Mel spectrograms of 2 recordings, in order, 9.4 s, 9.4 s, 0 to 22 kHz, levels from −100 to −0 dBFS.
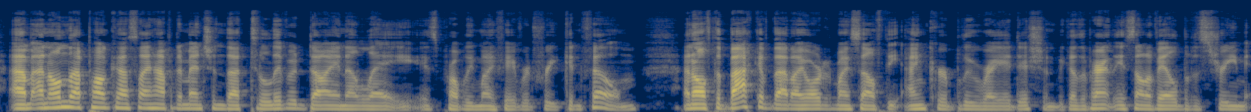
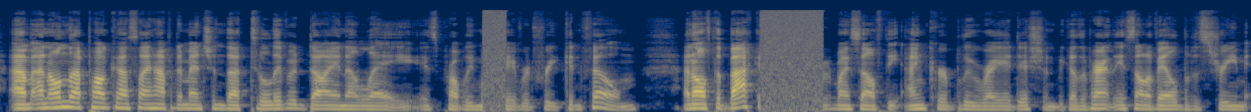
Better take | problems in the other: first | audio cutting out; filled with static; at 3.5 s and at 5.5 s

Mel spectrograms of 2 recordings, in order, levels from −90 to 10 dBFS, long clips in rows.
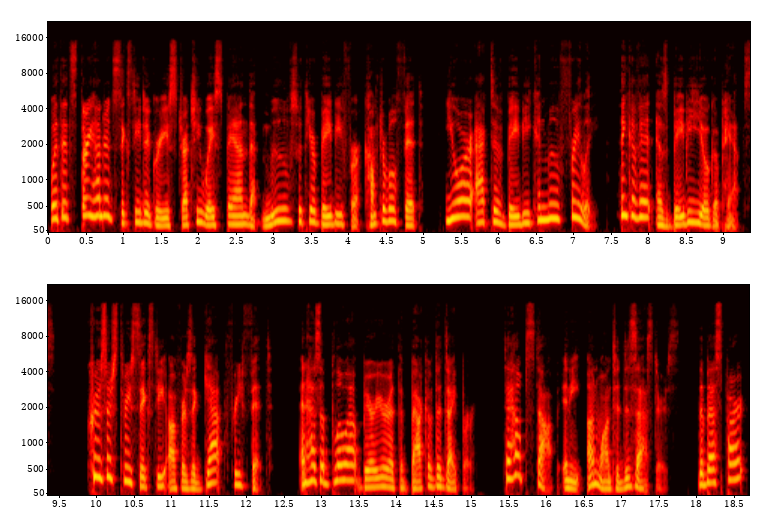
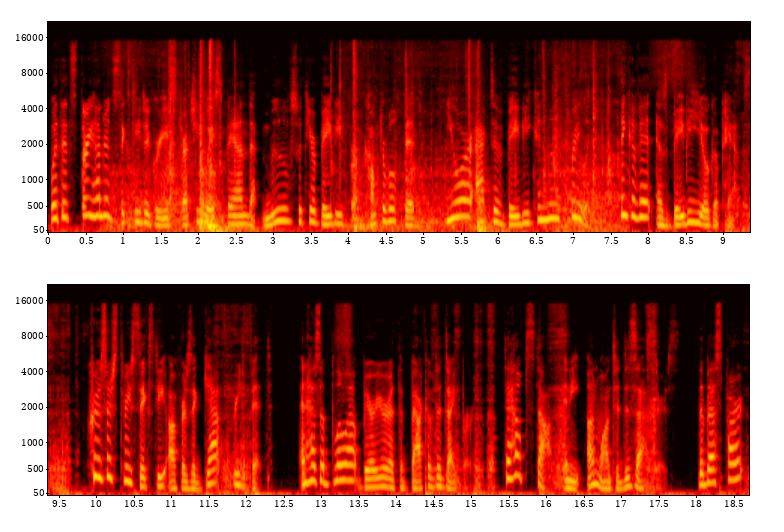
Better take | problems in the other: first | household noises; loud; throughout; 7 dB below the speech

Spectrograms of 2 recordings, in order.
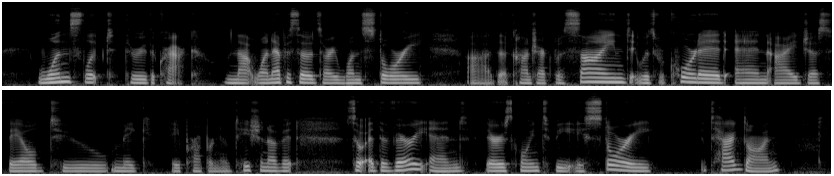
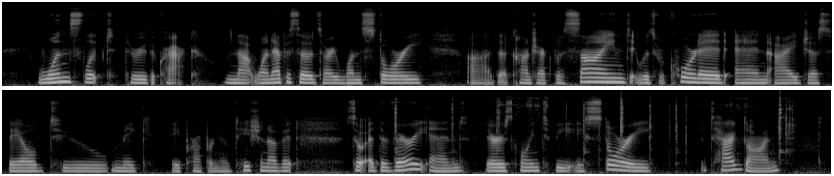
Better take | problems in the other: first | jangling keys; noticeable; from 12 s on; peak 8 dB below the speech

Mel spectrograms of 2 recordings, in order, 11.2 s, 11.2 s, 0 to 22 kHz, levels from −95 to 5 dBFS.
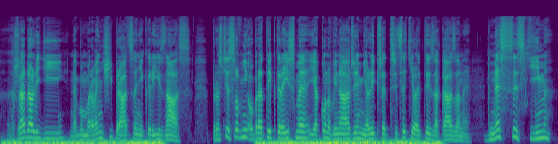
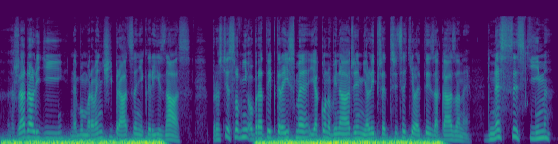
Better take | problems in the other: first | low rumble; loud; until 3 s and from 5 to 9 s; 9 dB below the speech; faint in the first

